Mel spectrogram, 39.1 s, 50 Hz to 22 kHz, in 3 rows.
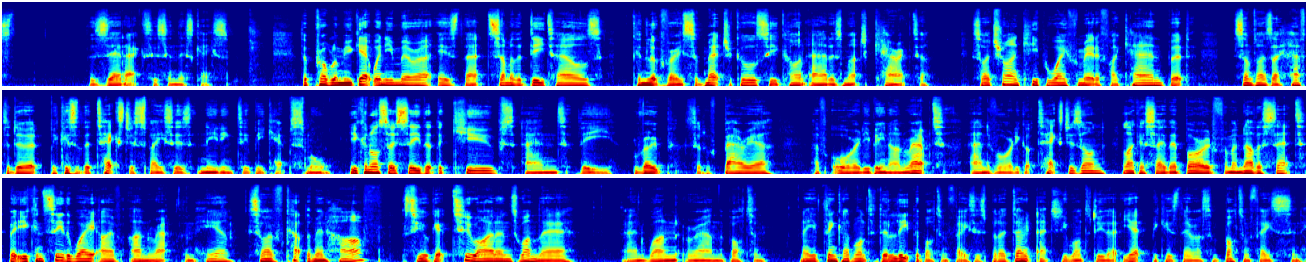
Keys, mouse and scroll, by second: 2.6-5.5 scroll down 5, 10.7-11.3 scroll down 2, 11.3-13.4 middle drag, 16.4-18.7 shift+middle drag, 26.2 shift+middle click, 27.1-27.8 scroll up 2, 27.8 shift+middle click, 30.0-33.3 middle drag, 33.3-34.0 scroll down 1, 34.0-38.7 middle drag.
